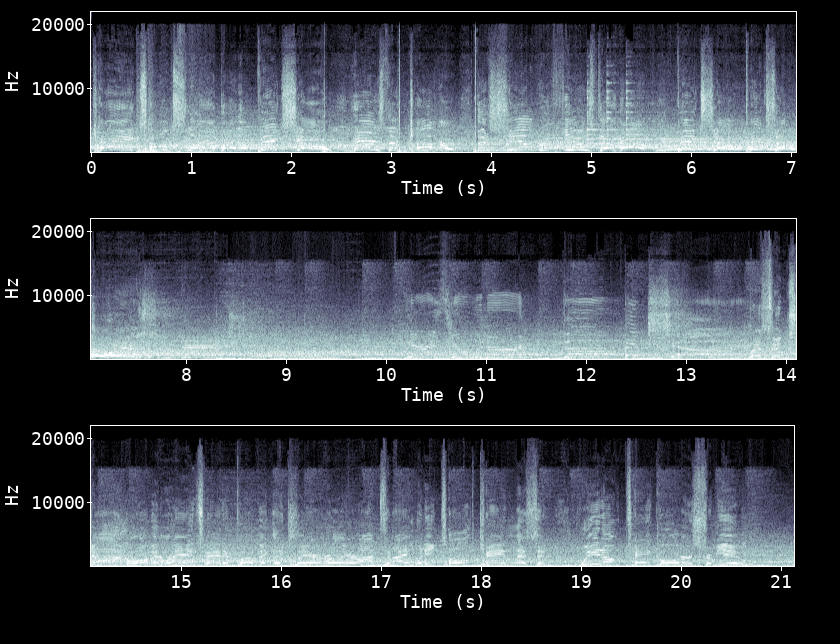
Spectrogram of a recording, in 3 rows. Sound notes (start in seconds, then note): 4.6 bell rings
